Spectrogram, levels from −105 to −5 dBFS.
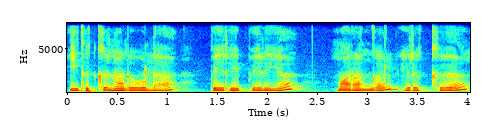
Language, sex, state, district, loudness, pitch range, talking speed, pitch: Tamil, female, Tamil Nadu, Nilgiris, -18 LUFS, 175-230 Hz, 90 wpm, 185 Hz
